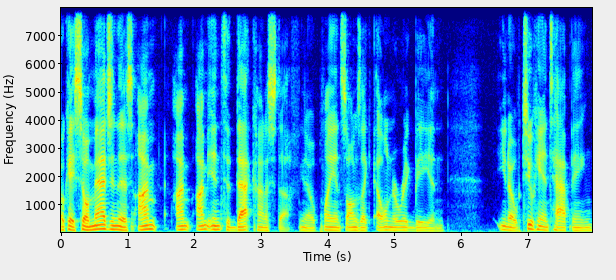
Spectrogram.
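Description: A man talks at a moderate pace in a fairly low pitch with ordinary pitch variation, a normal speaking voice. The recording is very clean, with a silent background. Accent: American. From US, Virginia. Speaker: session guitarist. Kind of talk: casual interview chat.

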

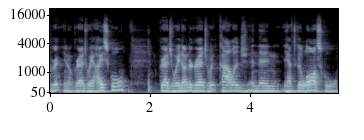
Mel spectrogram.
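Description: In audible room echo, a man with an American accent speaks at medium pitch and a moderate pace with fairly even intonation. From Mansfield, Ohio. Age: 30s. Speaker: attorney. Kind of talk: interview.

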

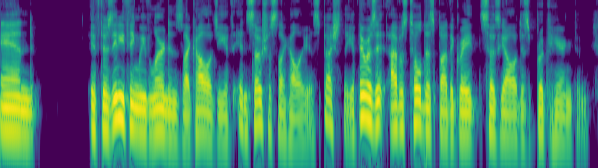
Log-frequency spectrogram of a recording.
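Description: Speaking very fast with a Southern US accent, a man uses a medium pitch, lively intonation and a dark, mellow tone, recorded dry and close with no echo against a quiet background. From US Deep South. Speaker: journalist and podcaster. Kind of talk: interview conversation.

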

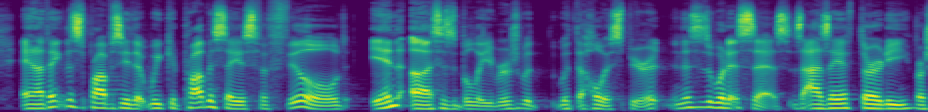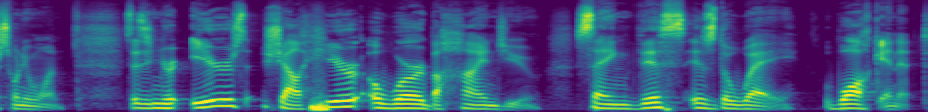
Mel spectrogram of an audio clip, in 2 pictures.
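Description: A man talks in a normal speaking voice at a moderate pace, with ordinary pitch variation and hardly any pauses. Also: fairly high pitch for a man, very clean recording, silent background. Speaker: pastor and podcast co-host. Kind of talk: casual podcast chat on faith. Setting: studio.

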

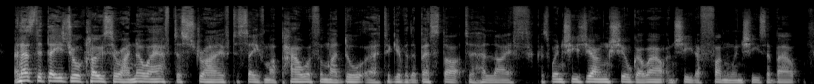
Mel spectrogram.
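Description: Heard in a very clean recording with a silent background, a man with a normal speaking voice talks at a fairly quick pace, his medium pitch moving with ordinary variation. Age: 30s. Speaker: amateur poet. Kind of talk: poetry reading.

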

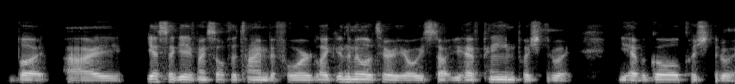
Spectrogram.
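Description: Monotone, flat intonation from a man with an American accent and a fairly low pitch, over a quiet background. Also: fairly quick pace. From Chicago suburbs. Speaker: war veteran. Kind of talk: interview.

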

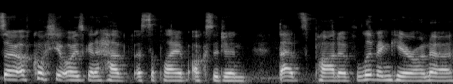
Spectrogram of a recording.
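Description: Medium-pitched woman with an Australian accent, moderate pace and fairly even intonation. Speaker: science podcast co-host. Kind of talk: explanatory casual chat.

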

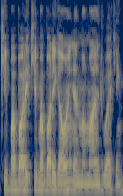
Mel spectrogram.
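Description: The man's pitch sits at a medium level. He speaks at a very fast pace. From Iraq. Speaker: architecture graduate. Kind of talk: interview. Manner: halting, repeats words.

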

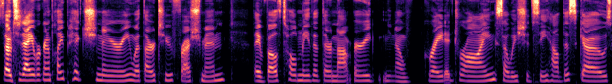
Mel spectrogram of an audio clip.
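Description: A woman talks at a fairly quick pace with hardly any pauses, using a plain, everyday voice at medium pitch and fairly even intonation. The very clean recording has a silent background and a dry, close sound with no echo. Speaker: school president and podcast host. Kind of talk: casual interview.

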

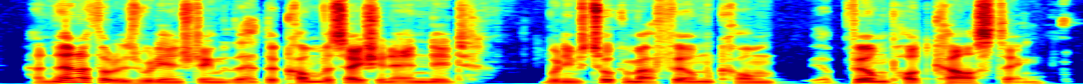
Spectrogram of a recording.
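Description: A man with a British accent speaks with fairly even intonation in a dry, close sound with no echo, the recording very clean and the background silent. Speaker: podcast co-host and film educator. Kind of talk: casual chat. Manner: hesitant, many fillers.

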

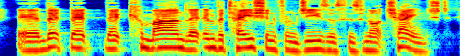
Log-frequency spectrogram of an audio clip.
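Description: A New Zealand accent at a moderate pace. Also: man. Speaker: author and activist. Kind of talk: interview conversation. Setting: remote call from Cambodia, evening.

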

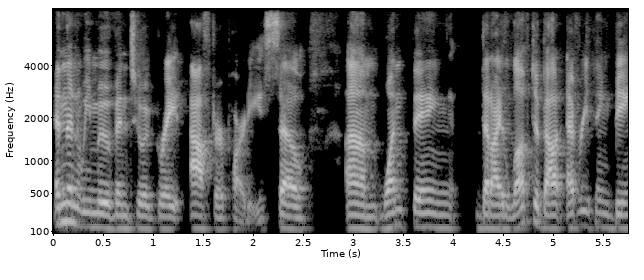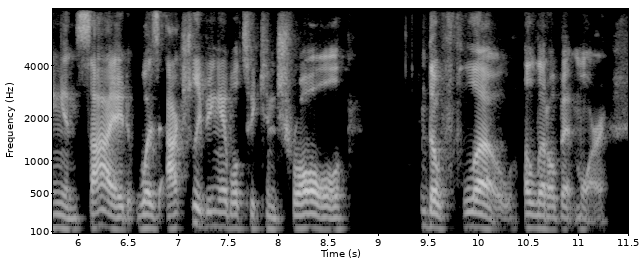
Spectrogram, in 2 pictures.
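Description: This man has a normal speaking voice with an American accent and a medium pitch. His intonation is fairly even, and his pace is moderate. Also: quiet background. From East Texas. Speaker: nonprofit events and fundraising manager. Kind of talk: interview conversation.

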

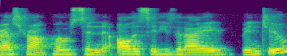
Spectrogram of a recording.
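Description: Amid noticeable background noise, a woman with a Canadian accent talks at a moderate pace. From Canada, Toronto. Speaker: food blogger and recipe developer. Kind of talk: casual interview.

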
